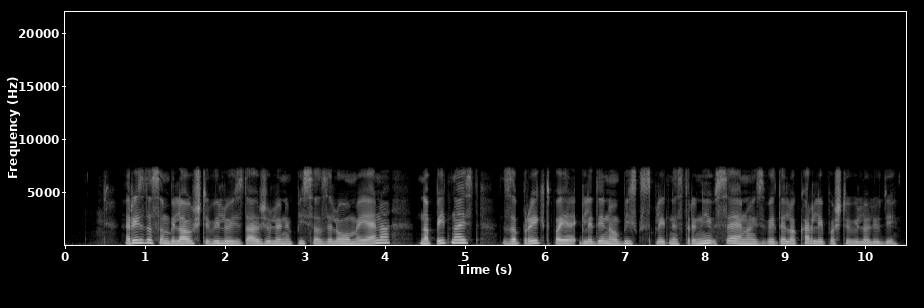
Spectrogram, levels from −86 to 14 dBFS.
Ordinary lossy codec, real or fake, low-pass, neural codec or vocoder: none; real; 7.2 kHz; none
